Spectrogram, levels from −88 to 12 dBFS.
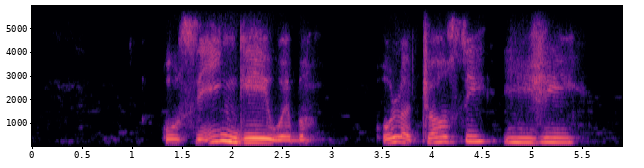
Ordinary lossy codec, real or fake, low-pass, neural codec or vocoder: Opus, 16 kbps; real; 5.4 kHz; none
